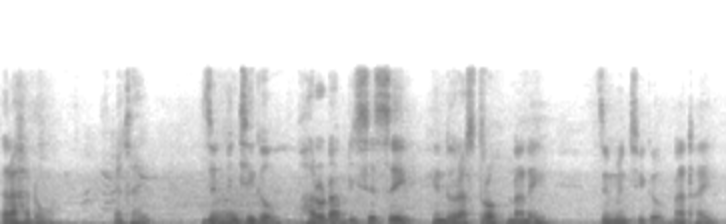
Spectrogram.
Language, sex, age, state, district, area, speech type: Bodo, male, 45-60, Assam, Udalguri, urban, spontaneous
